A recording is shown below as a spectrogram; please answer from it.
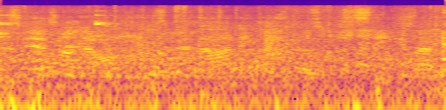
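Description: Busy pedestrian street: passers-by talking indistinctly and walking, with low rumble and soft thumps on a walking handheld camera's microphone.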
